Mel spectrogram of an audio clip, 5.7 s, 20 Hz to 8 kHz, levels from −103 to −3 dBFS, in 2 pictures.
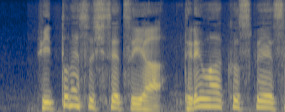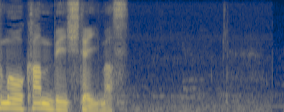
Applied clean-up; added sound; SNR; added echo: none; none; none; none.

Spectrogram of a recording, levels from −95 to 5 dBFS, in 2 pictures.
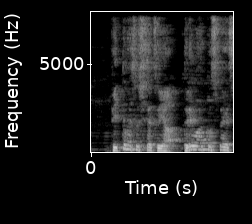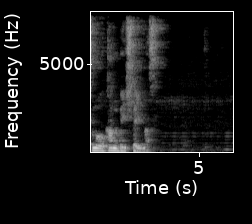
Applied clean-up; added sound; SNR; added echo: classical method WPE with log-MMSE.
